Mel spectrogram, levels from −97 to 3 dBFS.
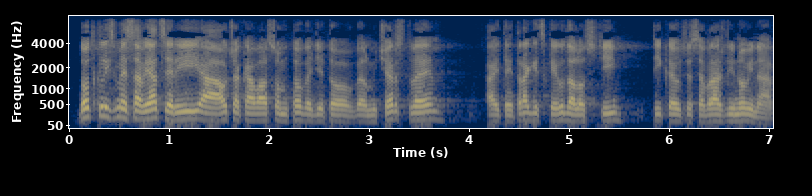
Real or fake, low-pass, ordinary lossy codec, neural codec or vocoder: real; 7.2 kHz; none; none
